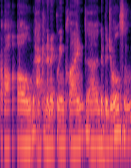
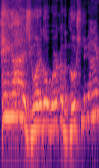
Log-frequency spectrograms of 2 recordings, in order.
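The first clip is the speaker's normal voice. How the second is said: very high yell carrying across the room; 11 semitones higher, 4 dB louder than usual. In a game, a player's character yells out to the others across the open: yelling. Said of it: "Can I yell to them".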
